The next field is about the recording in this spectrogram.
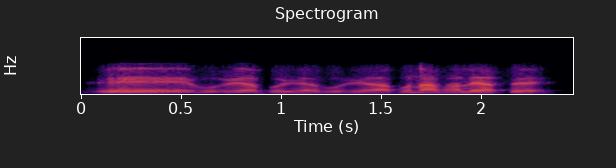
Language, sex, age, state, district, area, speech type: Assamese, male, 30-45, Assam, Nagaon, rural, conversation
